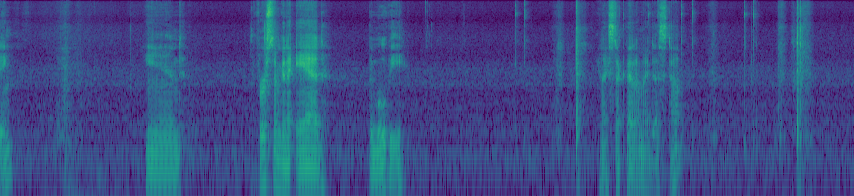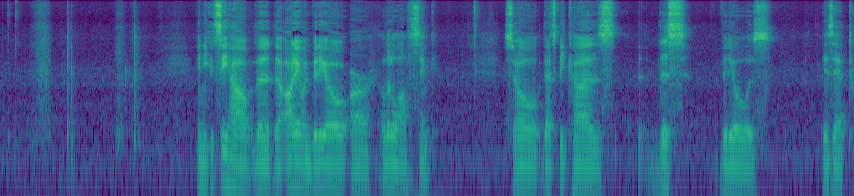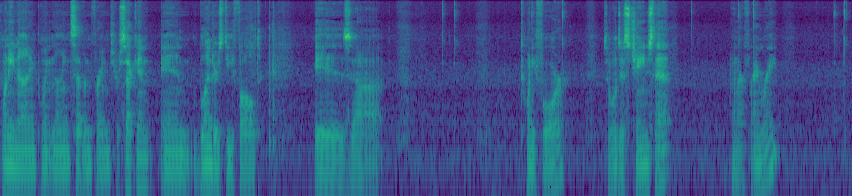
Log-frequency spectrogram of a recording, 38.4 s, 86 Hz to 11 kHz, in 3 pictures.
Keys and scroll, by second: 3.2 shift+a.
